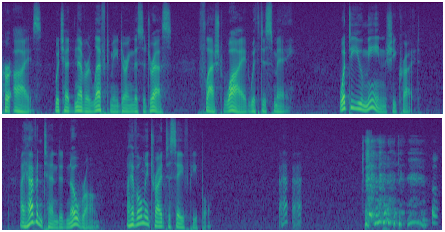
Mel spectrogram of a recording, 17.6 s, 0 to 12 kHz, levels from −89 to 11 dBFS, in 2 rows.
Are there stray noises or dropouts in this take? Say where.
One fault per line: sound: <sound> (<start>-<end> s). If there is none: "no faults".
sound: laugh (14.4-14.8 s)
sound: laugh (16.0-17.6 s)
